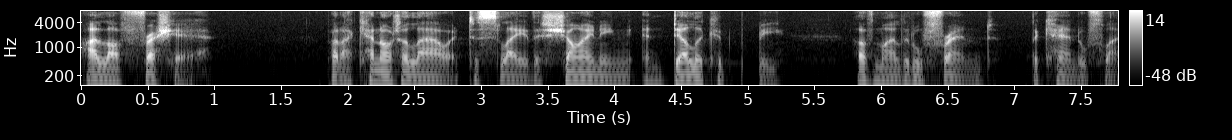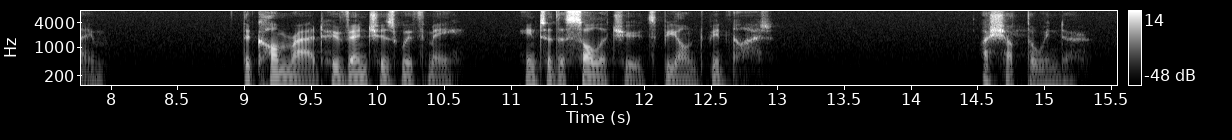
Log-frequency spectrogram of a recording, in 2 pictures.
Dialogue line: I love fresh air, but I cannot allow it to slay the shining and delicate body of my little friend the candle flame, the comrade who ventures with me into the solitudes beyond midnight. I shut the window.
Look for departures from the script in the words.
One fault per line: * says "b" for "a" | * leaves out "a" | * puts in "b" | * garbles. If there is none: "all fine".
all fine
